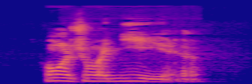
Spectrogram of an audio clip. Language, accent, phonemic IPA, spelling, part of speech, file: French, Canada, /kɔ̃.ʒwa.ɲiʁ/, conjoignirent, verb, LL-Q150 (fra)-conjoignirent.wav
- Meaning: third-person plural past historic of conjoindre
